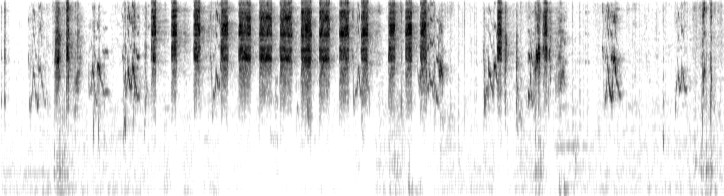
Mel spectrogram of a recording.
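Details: Lovebird chirping loudly in a fast, fairly steady run of sharp, harsh high notes, about two or more per second, pausing briefly before a second burst and a few scattered chirps at the end.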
